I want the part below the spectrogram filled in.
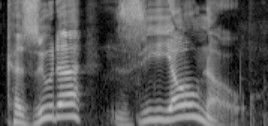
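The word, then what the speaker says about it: Kazuda Xiono: The new show revolves around a character named Kazuda Ziono.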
